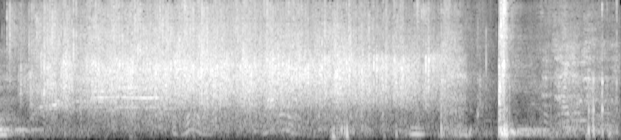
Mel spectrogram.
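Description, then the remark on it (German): A live crowd claps loudly and steadily for about six seconds to vote for one entry in a contest, then the applause fades out, broken by a single sharp thud near the end. “Jetzt euer Applaus für Steffens Freundin.”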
